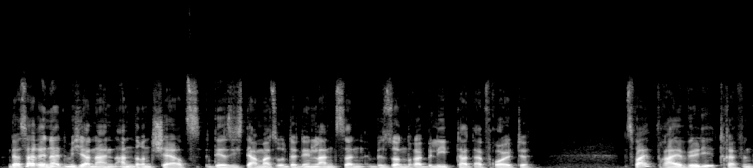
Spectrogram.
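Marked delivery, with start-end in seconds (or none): none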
